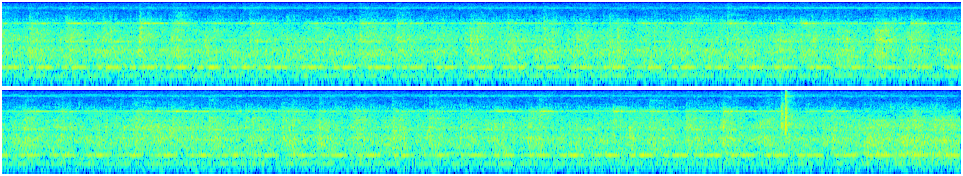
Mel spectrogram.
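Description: A metal lathe hums and whirs steadily.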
